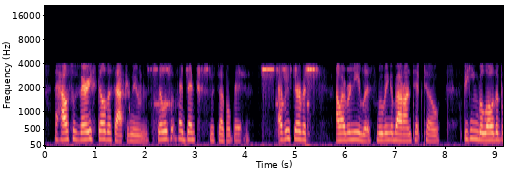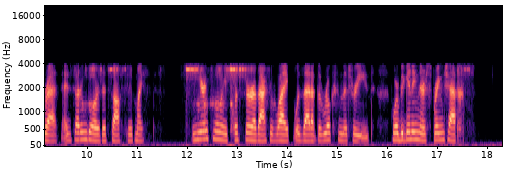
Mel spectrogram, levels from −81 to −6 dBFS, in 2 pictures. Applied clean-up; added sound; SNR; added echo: neural diffusion model UNIVERSE++.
